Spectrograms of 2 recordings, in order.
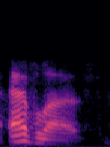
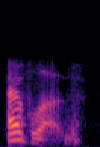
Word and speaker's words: Evlove: Yeah, Evlove. Think of evolve and love together. – Okay, so how do you pronounce it again? – Evlove.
